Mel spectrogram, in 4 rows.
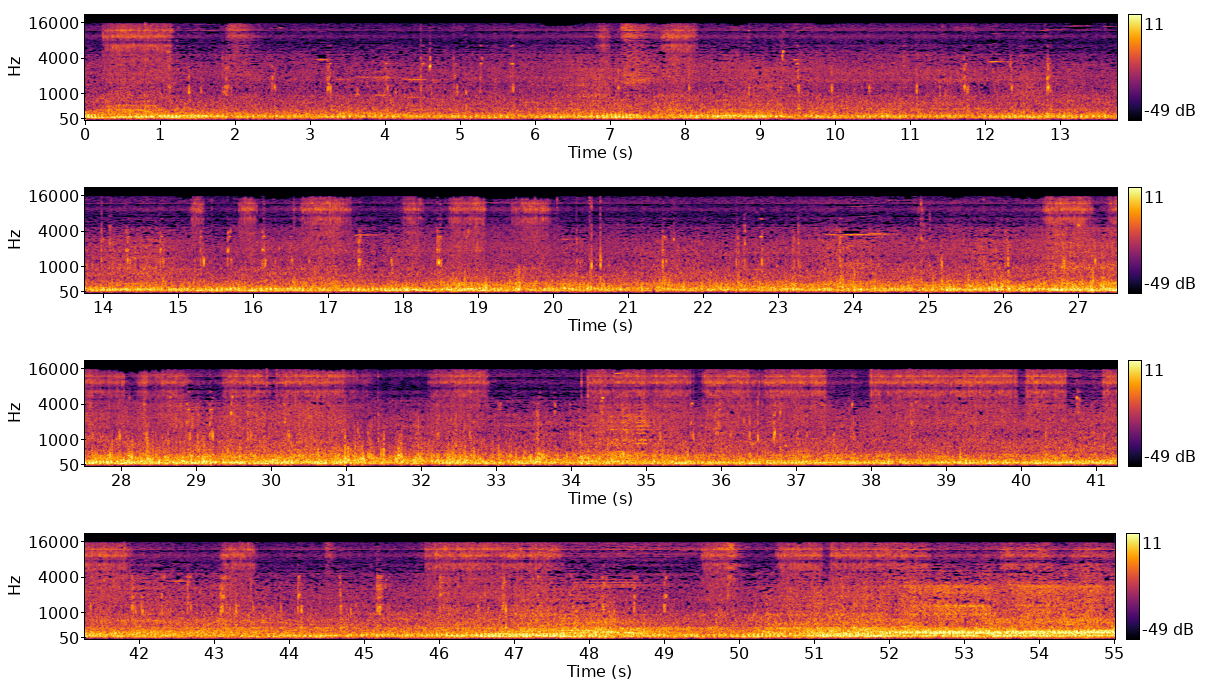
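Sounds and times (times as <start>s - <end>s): motorcycle engine running: 0.0s - 55.0s
road traffic: 0.0s - 55.0s
wind noise on microphone: 12.4s - 55.0s.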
